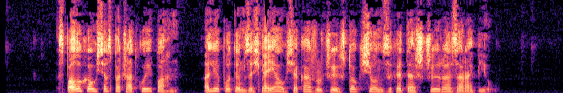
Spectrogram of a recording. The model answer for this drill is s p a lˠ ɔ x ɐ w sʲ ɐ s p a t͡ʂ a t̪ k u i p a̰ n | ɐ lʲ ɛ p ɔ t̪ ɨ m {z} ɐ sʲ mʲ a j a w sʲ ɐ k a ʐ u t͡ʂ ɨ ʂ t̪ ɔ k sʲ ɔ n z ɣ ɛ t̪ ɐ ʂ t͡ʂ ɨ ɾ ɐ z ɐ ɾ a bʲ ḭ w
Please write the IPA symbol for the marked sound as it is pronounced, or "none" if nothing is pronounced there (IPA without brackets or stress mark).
z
